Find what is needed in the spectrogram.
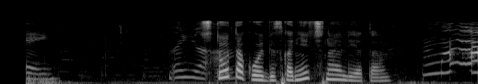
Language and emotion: Russian, neutral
